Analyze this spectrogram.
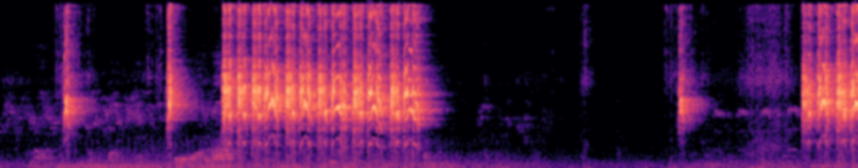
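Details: A Crimson Sunbird calling to companions: short sharp high chips, then a sustained rapid sizzling trill of about a second and a half. After a quiet gap, more chips and another trill start.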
